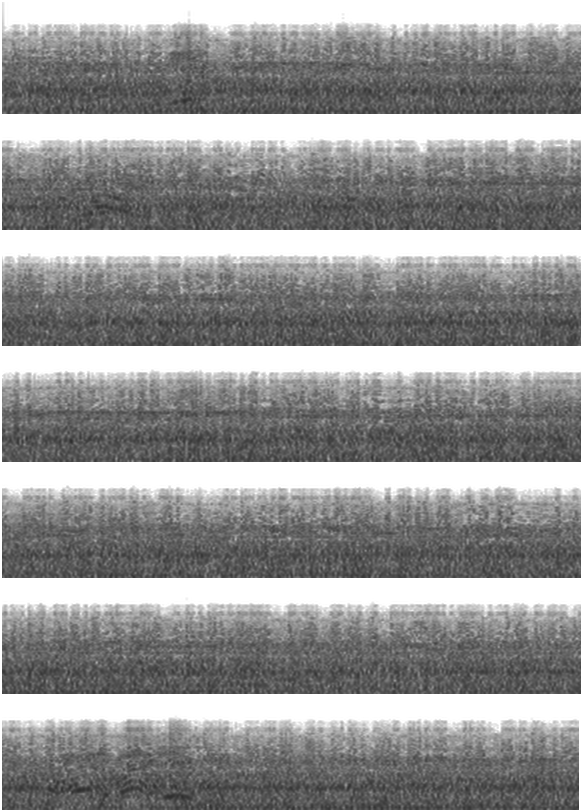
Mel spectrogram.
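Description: A steady, loud motor rumble with a rushing noise over it and indistinct voices underneath.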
